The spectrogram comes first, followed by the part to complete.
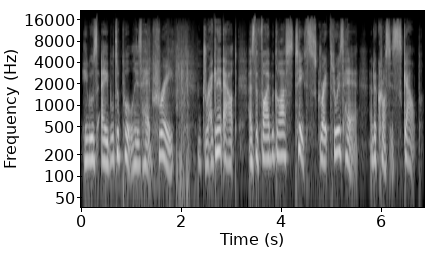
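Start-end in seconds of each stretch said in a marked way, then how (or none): none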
